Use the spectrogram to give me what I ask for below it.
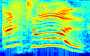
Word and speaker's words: CTRL: Control. But it's spelled like CTRL, but it's called Control.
